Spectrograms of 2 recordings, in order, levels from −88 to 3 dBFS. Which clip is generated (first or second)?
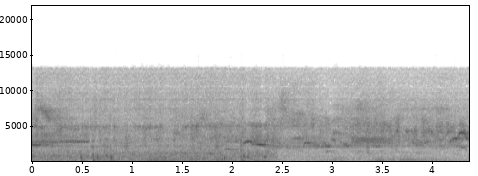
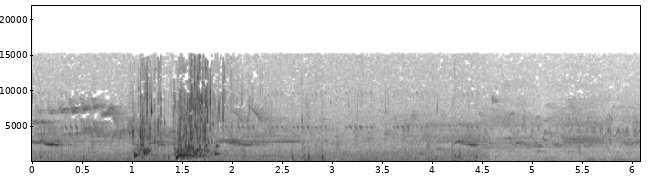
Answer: first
